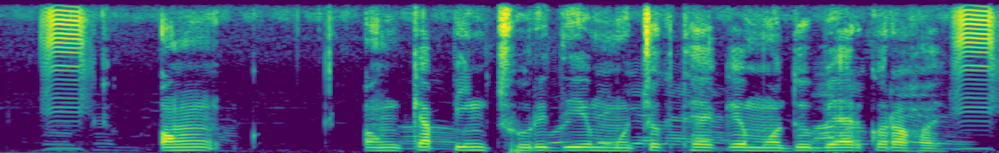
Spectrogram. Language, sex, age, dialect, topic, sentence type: Bengali, male, 18-24, Jharkhandi, agriculture, statement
